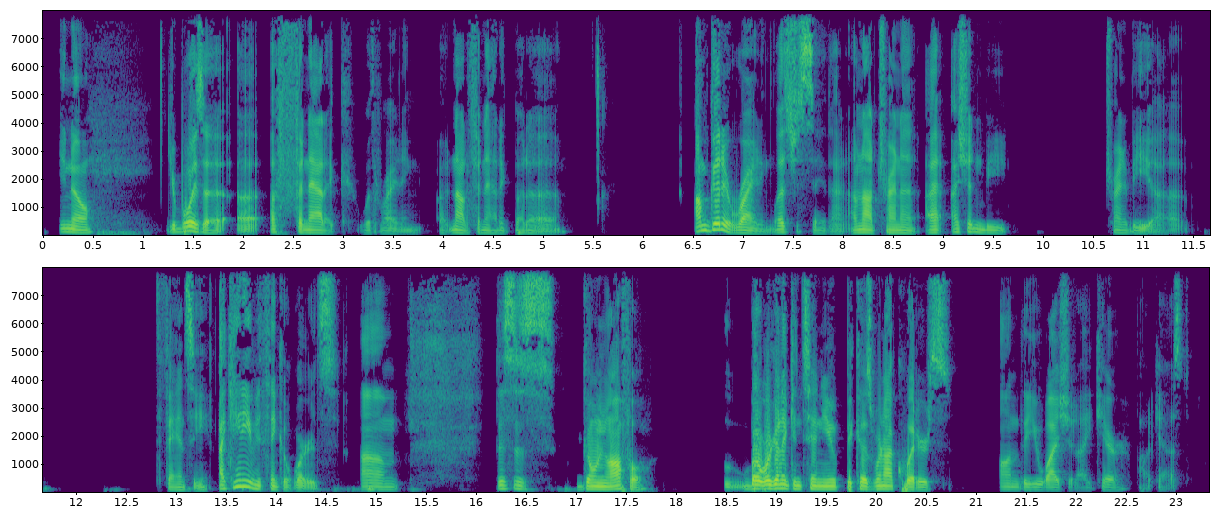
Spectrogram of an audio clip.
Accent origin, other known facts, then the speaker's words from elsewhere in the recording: Austin, Texas, United States; moved away as an adult; now in San Marcos, United States; I'm originally from Austin, but right now I'm in San Marcos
